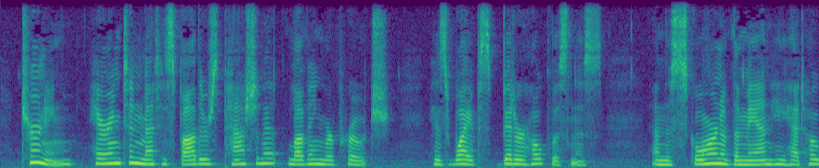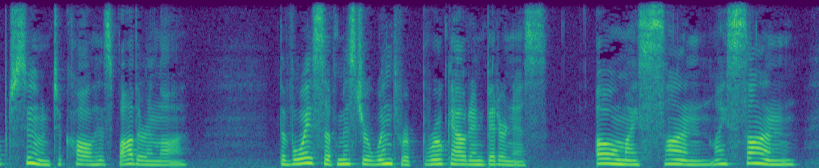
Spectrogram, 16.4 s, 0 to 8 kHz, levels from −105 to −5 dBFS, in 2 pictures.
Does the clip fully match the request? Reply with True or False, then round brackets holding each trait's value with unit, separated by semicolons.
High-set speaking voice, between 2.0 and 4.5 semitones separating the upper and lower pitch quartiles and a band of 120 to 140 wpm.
False (205 Hz; 2.4 semitones; 155 wpm)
